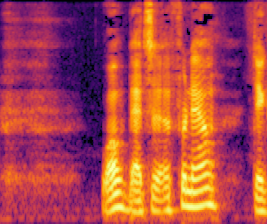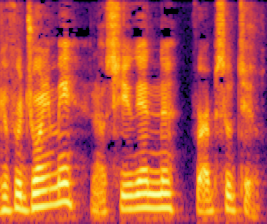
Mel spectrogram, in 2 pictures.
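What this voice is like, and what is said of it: Usual voice. Nothing is said of it.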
